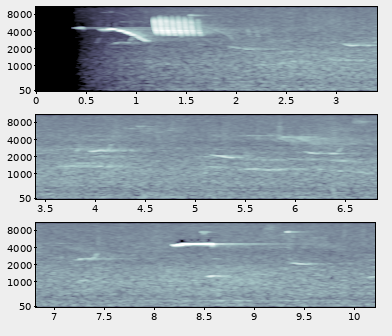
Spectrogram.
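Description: Small birds calling faintly over a steady outdoor background hiss: a falling whistle and a quick rapid trill about a second in, scattered short chirps throughout, and a clearer high whistled note near the end.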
